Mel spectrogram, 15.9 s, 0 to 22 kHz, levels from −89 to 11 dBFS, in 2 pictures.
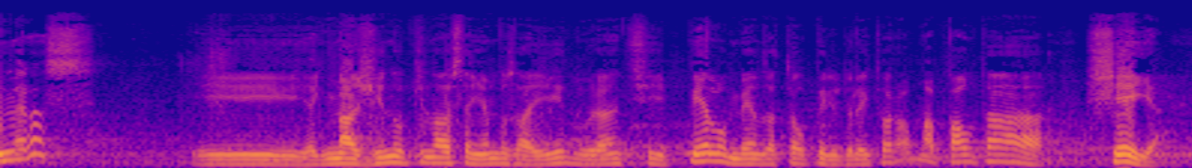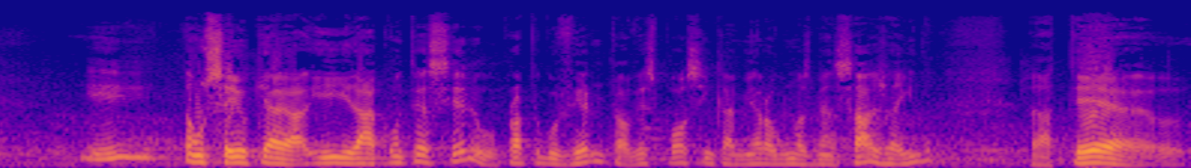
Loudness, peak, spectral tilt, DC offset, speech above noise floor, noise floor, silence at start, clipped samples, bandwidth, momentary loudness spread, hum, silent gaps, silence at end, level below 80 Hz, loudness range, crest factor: -24 LUFS; -8 dBFS; -6.5 dB/octave; under 0.1%; 25 dB; -48 dBFS; 0 s; under 0.1%; 15.5 kHz; 16 LU; none; none; 0.05 s; -60 dBFS; 6 LU; 16 dB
